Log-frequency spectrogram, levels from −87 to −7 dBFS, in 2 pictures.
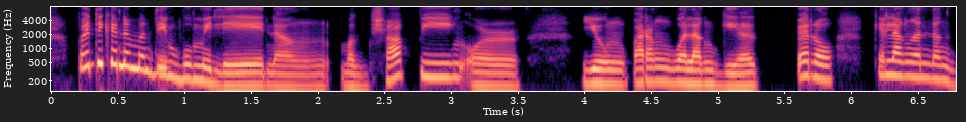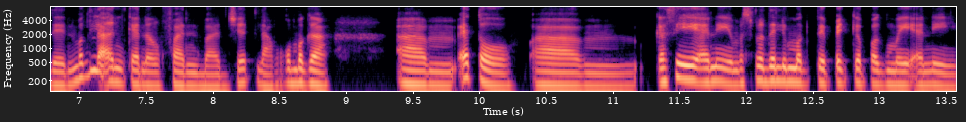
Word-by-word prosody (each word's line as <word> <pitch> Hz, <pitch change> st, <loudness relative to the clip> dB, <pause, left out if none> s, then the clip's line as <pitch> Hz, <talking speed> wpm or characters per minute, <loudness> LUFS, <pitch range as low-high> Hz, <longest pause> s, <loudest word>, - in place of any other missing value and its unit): Puwede 415 Hz, +5 st, +7 dB
ka 475 Hz, -, +3 dB
naman 355 Hz, -6 st, +5 dB
din 250 Hz, -, +2 dB
bumili 150 Hz, -9 st, +2 dB
ng 140 Hz, -1 st, -5 dB
mag-shopping 240 Hz, -, -1 dB
or 145 Hz, -2 st, -2 dB, 0.5 s
'yong 170 Hz, -1 st, +2 dB
parang 190 Hz, +2 st, 0 dB
walang 170 Hz, -3 st, +2 dB
guilt. 145 Hz, +1 st, 0 dB, 0.2 s
Pero 235 Hz, -5 st, +2 dB, 0.3 s
kailangan 255 Hz, -3 st, +2 dB
lang 215 Hz, -2 st, -1 dB
din 160 Hz, +1 st, -3 dB
maglaan 195 Hz, -, +1 dB
ka 170 Hz, -, 0 dB
ng 155 Hz, -1 st, -3 dB
fun 150 Hz, -2 st, -3 dB
budget 140 Hz, +6 st, -5 dB
lang 145 Hz, 0 st, -6 dB
kumbaga, 170 Hz, -2 st, 0 dB, 0.5 s
um, 160 Hz, -3 st, 0 dB
eto, 165 Hz, -10 st, 0 dB
um, 145 Hz, -2 st, -3 dB, 0.2 s
kasi 200 Hz, +1 st, +4 dB
ano, 190 Hz, +2 st, +2 dB
eh, 175 Hz, -, 0 dB
mas 175 Hz, +2 st, -5 dB
madaling 200 Hz, -1 st, +2 dB
magtipid 180 Hz, 0 st, -1 dB
kapag 180 Hz, -2 st, -2 dB
may 160 Hz, -1 st, 0 dB
ano, 155 Hz, -3 st, -3 dB
170 Hz, 155 wpm, -23 LUFS, 150-200 Hz, 0.5 s, Puwede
